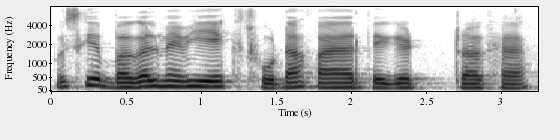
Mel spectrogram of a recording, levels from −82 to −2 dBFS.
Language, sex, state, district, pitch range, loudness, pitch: Hindi, male, Jharkhand, Garhwa, 150-185 Hz, -13 LUFS, 160 Hz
